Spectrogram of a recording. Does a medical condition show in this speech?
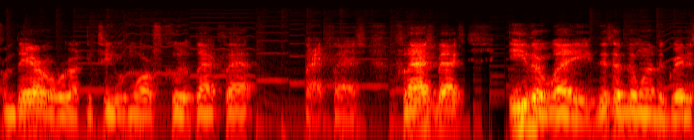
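No.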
